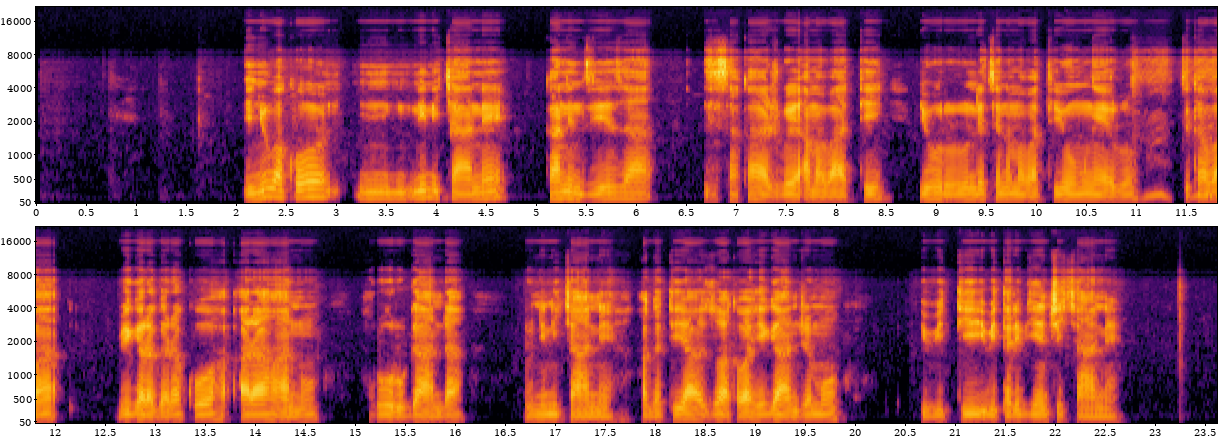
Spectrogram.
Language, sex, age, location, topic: Kinyarwanda, male, 36-49, Musanze, government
